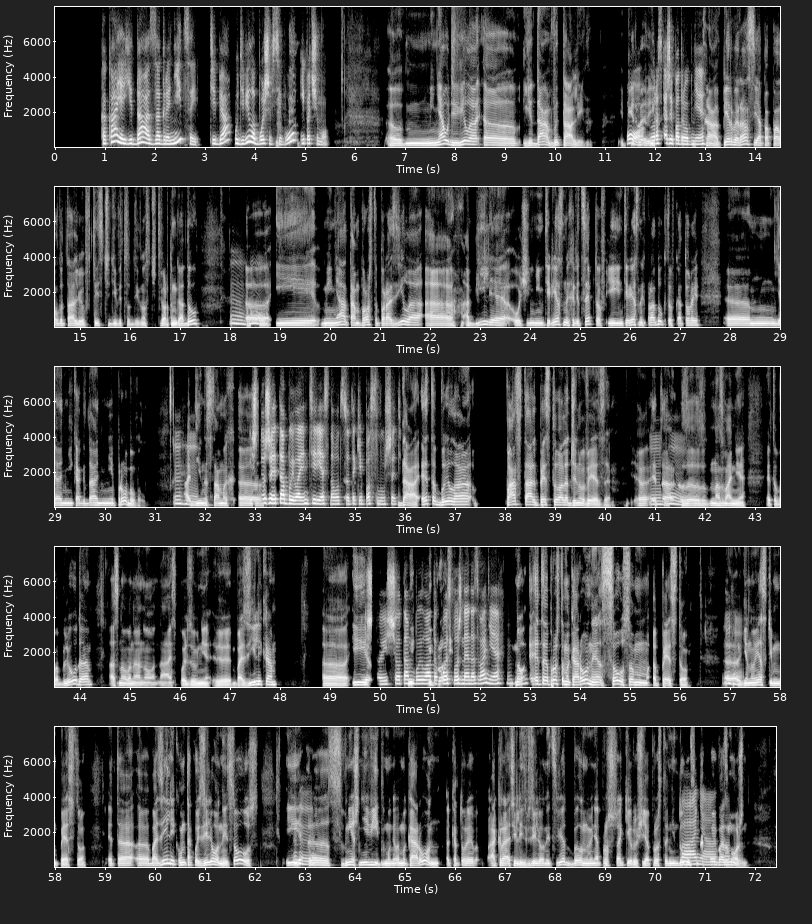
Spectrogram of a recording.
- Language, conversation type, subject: Russian, podcast, Какая еда за границей удивила тебя больше всего и почему?
- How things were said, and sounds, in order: throat clearing; tapping; other background noise; in Italian: "pasta al pesto alla genovese"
